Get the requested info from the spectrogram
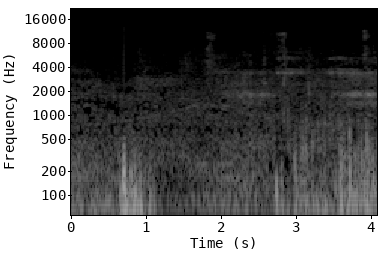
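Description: Low, uneven rumble of wind buffeting the microphone, with a few soft thumps about a second in and again near the end.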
